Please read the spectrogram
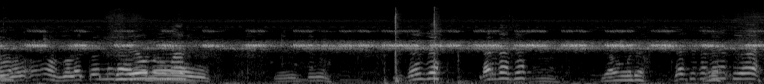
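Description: Crickets chirping in a steady, even pulse, about two to three chirps a second, under people's voices talking in short bursts.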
